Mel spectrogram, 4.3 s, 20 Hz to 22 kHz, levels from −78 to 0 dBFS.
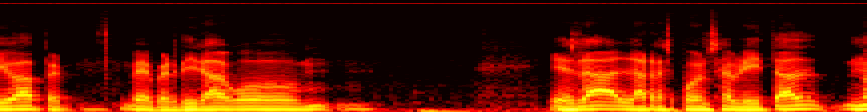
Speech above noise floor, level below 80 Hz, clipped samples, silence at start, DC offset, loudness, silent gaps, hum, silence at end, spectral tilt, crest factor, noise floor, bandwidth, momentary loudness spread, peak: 24 dB; -44 dBFS; under 0.1%; 0 s; under 0.1%; -21 LUFS; none; none; 0 s; -8 dB/octave; 12 dB; -44 dBFS; 19.5 kHz; 19 LU; -8 dBFS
